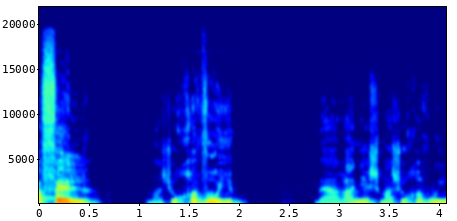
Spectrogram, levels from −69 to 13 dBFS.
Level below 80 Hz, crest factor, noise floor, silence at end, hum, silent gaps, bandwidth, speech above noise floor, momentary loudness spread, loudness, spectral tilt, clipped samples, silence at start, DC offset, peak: -74 dBFS; 20 dB; -65 dBFS; 0 s; none; none; 20 kHz; 45 dB; 20 LU; -21 LUFS; -5.5 dB/octave; under 0.1%; 0 s; under 0.1%; 0 dBFS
